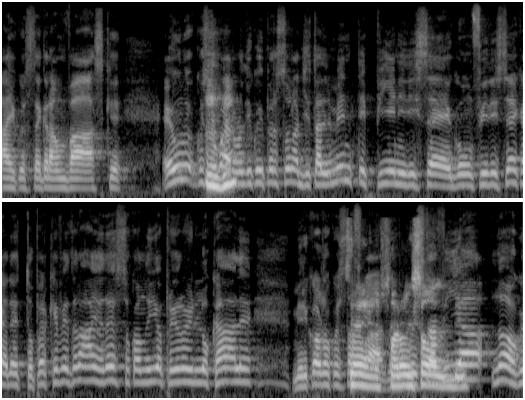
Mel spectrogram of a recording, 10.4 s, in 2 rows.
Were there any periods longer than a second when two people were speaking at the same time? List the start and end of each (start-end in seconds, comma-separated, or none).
8.6-9.9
